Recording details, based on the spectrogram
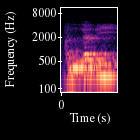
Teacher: zalnya dibaca tipis dan dibaca panjang 2 harakat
